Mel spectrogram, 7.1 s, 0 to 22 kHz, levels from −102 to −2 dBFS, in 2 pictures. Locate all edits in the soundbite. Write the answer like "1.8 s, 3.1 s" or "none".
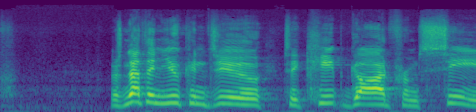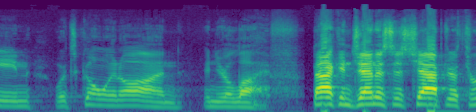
5.0 s, 5.8 s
